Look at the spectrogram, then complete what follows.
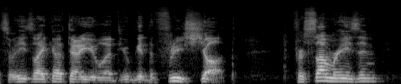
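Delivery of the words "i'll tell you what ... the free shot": clumsy, really bad fake Eastern European accent. Retelling what a guy tells someone who keeps falling in the mud, bad Eastern European accent. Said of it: "he's Eastern European, but with a really bad accent".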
